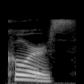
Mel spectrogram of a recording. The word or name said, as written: cores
